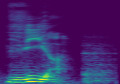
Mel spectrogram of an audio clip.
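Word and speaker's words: wir: bien luego tenemos el pronombre via via via ya que que se pronuncia casi como esa no es la vía del tren no la vía vía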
